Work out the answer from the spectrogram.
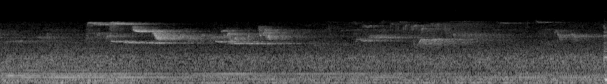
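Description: Birds chirping, a quick string of short high calls through the middle stretch, over a faint held low note and a steady low background hum.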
